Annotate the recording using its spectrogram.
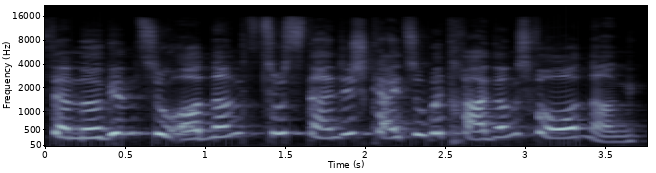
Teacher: they pronounce the V's with an F sound, like in the word Vermögenzuordnungszuständigkeitsübertragungsverordnung.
